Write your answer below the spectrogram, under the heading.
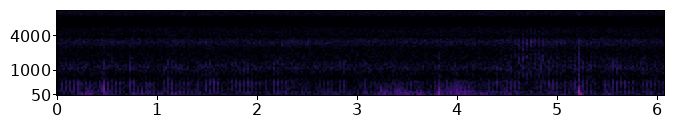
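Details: Pet cat Coco, recovering from illness, purring contentedly in his bed after eating; a steady low rumble that swells slightly midway, with a couple of sharp clicks.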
